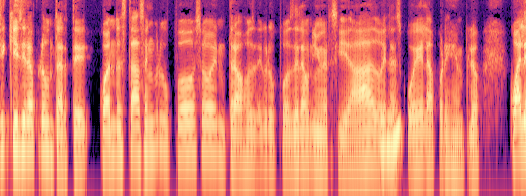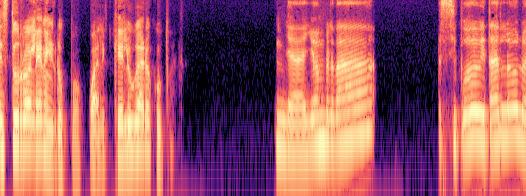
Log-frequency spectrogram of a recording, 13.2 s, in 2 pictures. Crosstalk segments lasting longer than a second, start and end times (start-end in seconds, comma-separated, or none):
none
